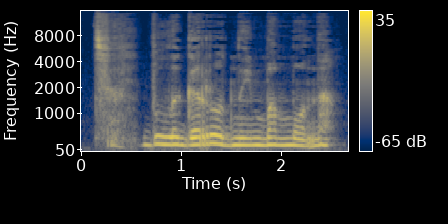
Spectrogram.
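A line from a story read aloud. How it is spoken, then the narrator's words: Muttering. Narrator (Russian): пробормотал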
